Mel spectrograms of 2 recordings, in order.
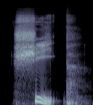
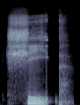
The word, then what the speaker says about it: sheep: Y una comparación clásica, de hecho hay un libro que se llama así, de pronunciación, es la diferencia entre ship, barco, y sheep, oveja. ¿Notáis la diferencia? ship, ship, la i, i, i, i, ship, ship, sheep, oveja, sheep, i, está la i metido.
